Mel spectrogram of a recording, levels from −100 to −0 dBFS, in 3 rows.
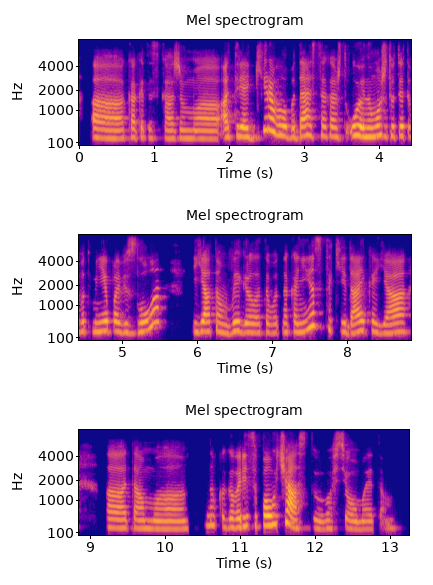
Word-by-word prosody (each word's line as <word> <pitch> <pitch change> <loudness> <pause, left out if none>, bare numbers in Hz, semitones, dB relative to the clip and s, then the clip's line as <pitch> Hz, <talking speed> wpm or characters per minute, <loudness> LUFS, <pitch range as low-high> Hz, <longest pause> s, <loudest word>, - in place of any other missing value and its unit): а, 185 -3 +1
как 200 +3 -6
это 195 -2 -9
скажем, 180 0 -6
э, 175 -1 -1
отреагировал 225 - +3
бы 210 -1 -3
да 230 +3 +4
и - - -5
скажет, 225 -3 -5
ой, 235 -2 +6
ну, 215 - +3
может, 230 +1 0
вот 230 0 -5
это 235 -1 +1
вот 225 +1 -5
мне 220 +2 +1
повезло, 215 - -1 0.5
и 215 - -7
я 225 +1 +3
там 210 -5 -5
выиграла 205 -1 0
это 200 +1 -9
вот 195 +1 -12
наконец-таки! 245 - -3
Дай-ка 225 +4 -1
я, 205 +3 0 0.4
а, 190 -1 0
там, 180 -1 -4
а, 170 0 -2 0.3
ну 245 0 -5
как 215 - -11
говорится, 215 +4 -1
поучаствую 225 - +5
во 180 +1 -8
всём 175 -2 -6
этом. 170 +2 -12
205 Hz, 165 wpm, -23 LUFS, 185-230 Hz, 0.5 s, ой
